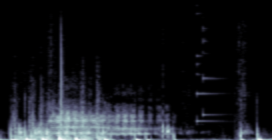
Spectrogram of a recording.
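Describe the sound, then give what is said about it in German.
Sheep bleating in a video game as the player kills the sheep, a wavering, nasal baa stretched over about a second, mixed with a quick run of thumping hits and a few short high chimes, with no talking. “Ich muss schnell die Schafe killen.”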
